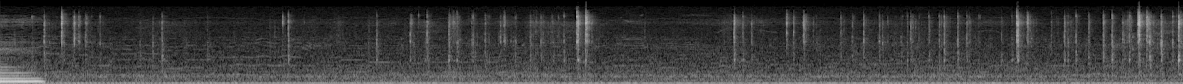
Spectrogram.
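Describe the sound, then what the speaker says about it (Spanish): Computer keyboard typing in a quiet room, irregular bursts of clicky keystrokes with short pauses, fairly close and moderately loud. "Se escucha como tecleo."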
